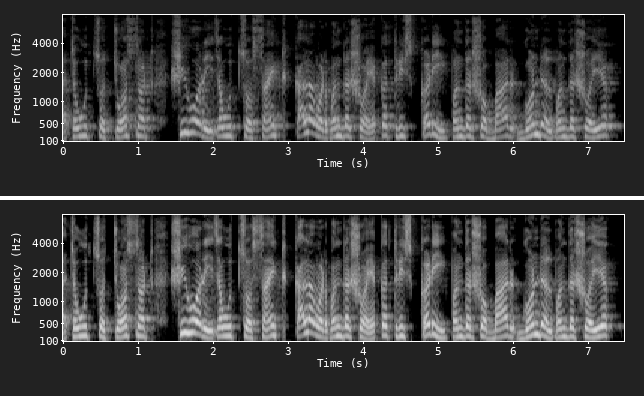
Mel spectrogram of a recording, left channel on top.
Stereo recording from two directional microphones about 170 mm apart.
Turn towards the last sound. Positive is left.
turn(degrees=-40)  # may be behind; listen again after turning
